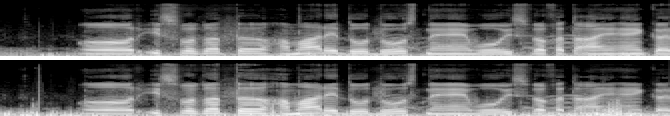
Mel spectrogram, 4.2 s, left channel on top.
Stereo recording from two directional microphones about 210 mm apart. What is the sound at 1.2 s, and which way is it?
Speech, 20° right (ahead or behind).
